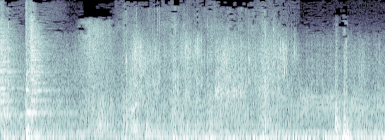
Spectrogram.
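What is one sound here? A wet mop scrubs and swishes across a hard floor.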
